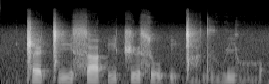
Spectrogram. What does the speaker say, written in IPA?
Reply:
ǁ ɛ˥˩ ǀ i˥ s a˥˩ ʔ i˥ t͡ʃ ɨ˥ s u˩ ʔ i˩ ǀ a̤˩ d ð ṳ˥ j ɔ̤˩

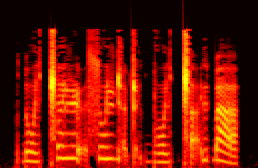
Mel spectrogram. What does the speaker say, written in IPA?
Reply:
ɗ o lʲ ǁ ɘ lʲ ɭ ə̰ s u lʲ ɖ a̰ ʈ ə̰ lʲ ɡ͡b o lʲ ǁ a̰ lʲ ɓ a

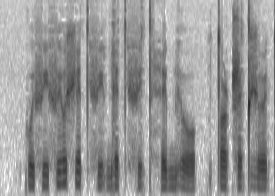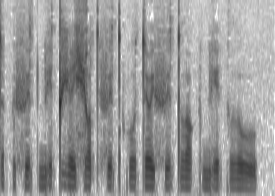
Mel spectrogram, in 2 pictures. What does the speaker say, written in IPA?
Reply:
k u fʲ ø fʲ o ʃ e t fʲ ø ɡ e t fʲ e t h e bʲ o | t ɔ ʈ͡ʂ e t ʒ ø t | fʲ ɔ t bʲ e t ʒ e ɕ ɔ t fʲ ɔ t k u t ø fʲ o t ð ɔ k bʲ e k ð u

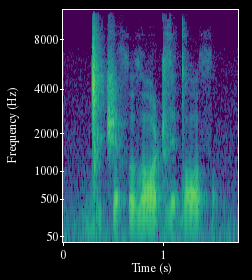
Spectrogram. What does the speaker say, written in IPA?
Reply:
ɡ͡ǀ i t͡ʃ ɛ θ o ð ɔː ʈ z ɪ d ɔ θ

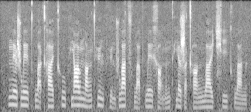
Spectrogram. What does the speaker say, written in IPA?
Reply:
n̪ e˥˧ ɪ̯ ʂ w e˥˩ ɪ̯ t̪ʰ w ä̰˨˩ kʰ a˧˥ ɪ̯ kʰ u˥˩ pʰ j ɑ˥ ʊ̯ n̪ ɑ˧˥ ŋ t̪ʰ y˥˩ n pʰ y̰˨˩ n ʂ w ä˥ t͡sʰ w ä̰˨˩ pʰ w e˥˩ ɪ̯ x ɑ̰˨˩ ŋ ə˥˧ n t̪ʰ j ɛ˥˩ ʂ ä˩ kʰ ɑ˧˥ ŋ n̪ w a˥ ɪ̯ t͡ɕʰ i˥ kʰ w a˨ n

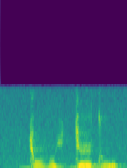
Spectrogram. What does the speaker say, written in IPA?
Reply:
ɟ ɔ ð ɔ ç ɟ ɛ d o

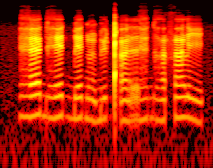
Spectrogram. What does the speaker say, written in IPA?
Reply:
ɦ ɛ ɡʱ e ɡ͡b e ɡ ə̃ ɡ͡b y ǃʼ œ̃ r ɛ̤ ɡʱ ə̃ θ ə̃ l i

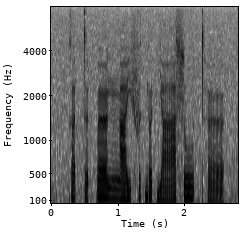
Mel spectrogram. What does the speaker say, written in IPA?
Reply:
k ɐ˧ t̚ t̪ ɵ˨˥ t̚ p œː˥ n ŋ aː˧ j f ɪ˥ k̚ j ɵ˨ t̚ j aː˨˥ s uː˥ t̚ t̪ʰ œː˨˩

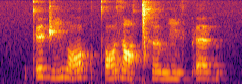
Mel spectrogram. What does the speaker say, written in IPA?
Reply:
tʼ ø˦ d͡ʒ ĩ˩˥ v ɔ˩˥ | tʼ ɔ˩˥ z ɑ˨˩˦ ǀʰ ɵ˨˩ v ĩ˨˩ z pʼ œ˦˨ b

